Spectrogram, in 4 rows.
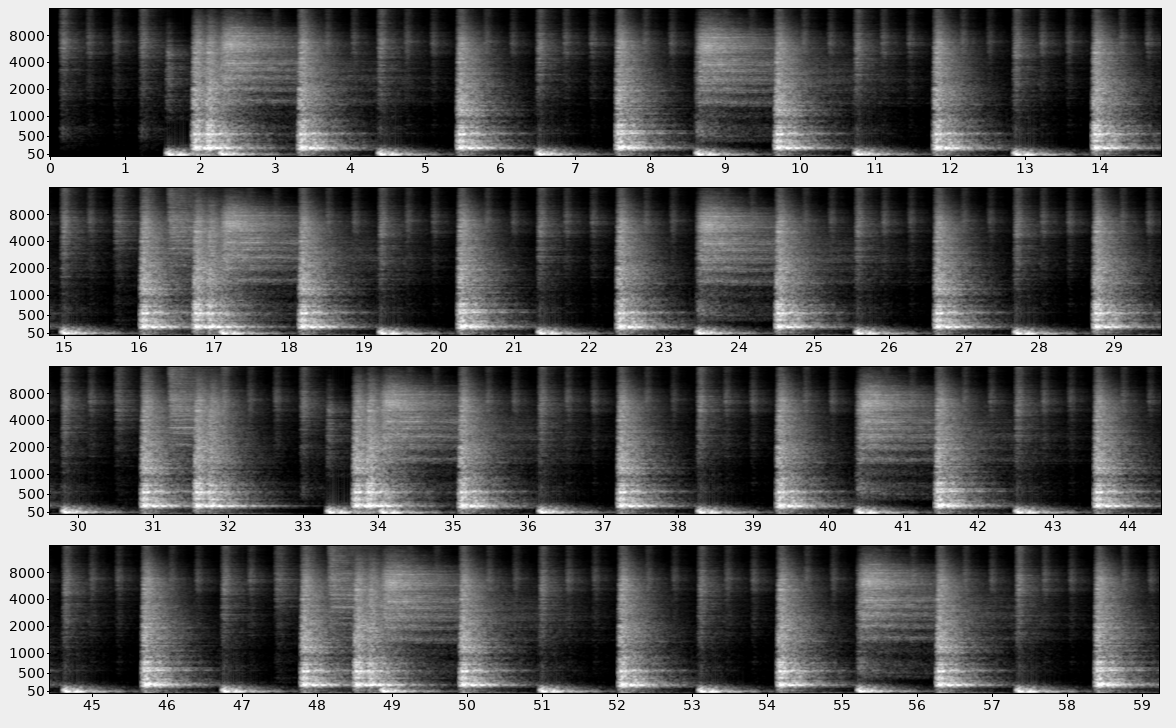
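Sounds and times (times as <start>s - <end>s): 
drums: 1.2s - 59.2s.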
